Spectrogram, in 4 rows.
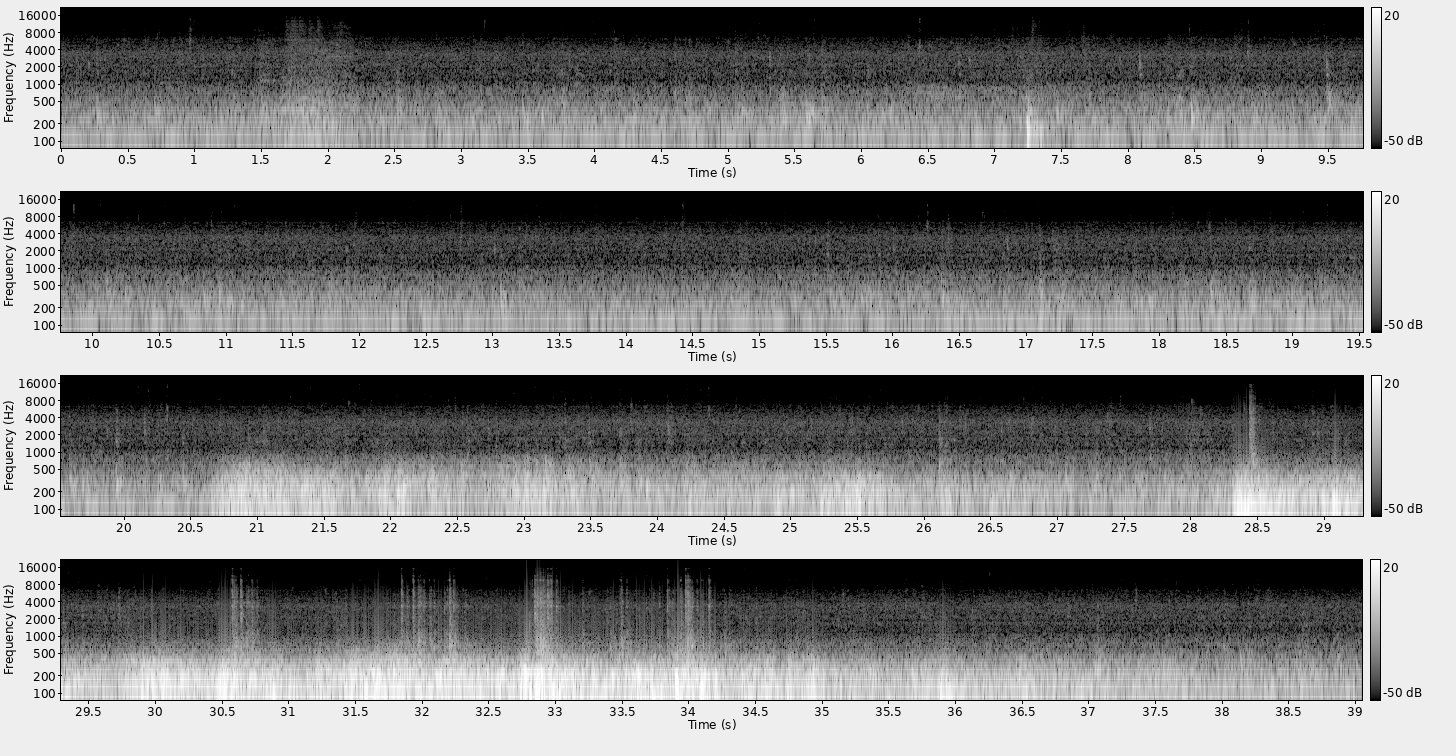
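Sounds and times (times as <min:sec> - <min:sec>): steady rain: 0:00.0 - 0:39.0
thunder rumbling: 0:20.6 - 0:27.0, 0:28.0 - 0:39.0
thunder cracks: 0:28.3 - 0:35.2.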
